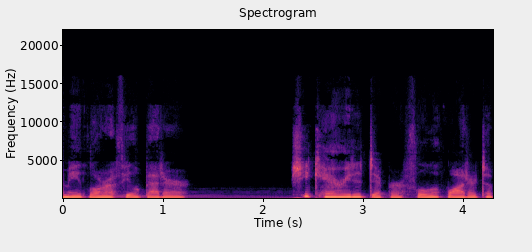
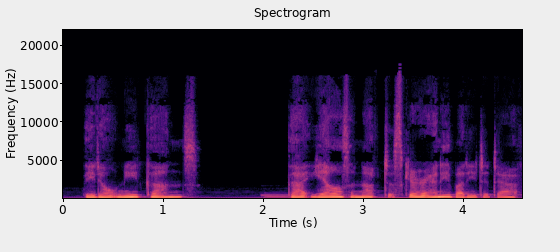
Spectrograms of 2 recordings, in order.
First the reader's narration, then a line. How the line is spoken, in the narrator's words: said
